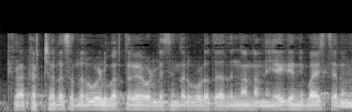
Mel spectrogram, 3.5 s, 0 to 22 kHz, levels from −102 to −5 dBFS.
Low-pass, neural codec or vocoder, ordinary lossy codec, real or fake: 7.2 kHz; codec, 16 kHz, 1 kbps, FunCodec, trained on Chinese and English, 50 frames a second; MP3, 48 kbps; fake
